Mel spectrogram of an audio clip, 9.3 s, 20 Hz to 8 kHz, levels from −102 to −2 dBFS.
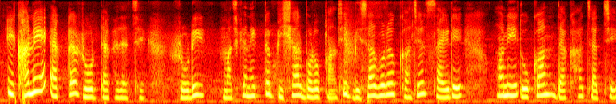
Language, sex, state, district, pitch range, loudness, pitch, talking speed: Bengali, female, West Bengal, Dakshin Dinajpur, 220-285 Hz, -16 LUFS, 255 Hz, 140 wpm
